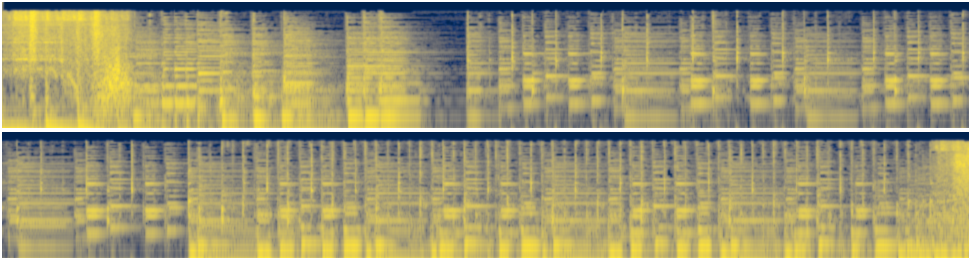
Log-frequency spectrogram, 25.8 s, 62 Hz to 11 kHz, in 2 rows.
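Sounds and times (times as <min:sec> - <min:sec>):
instrumental music interlude with strong bass line: 0:00.0 - 0:25.7.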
